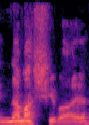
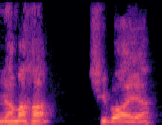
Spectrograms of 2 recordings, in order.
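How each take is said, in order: First: No extra syllable; it runs straight into 'Shivaya'. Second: A full extra 'ha' syllable follows 'Nama'. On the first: The words flow together without a break. The speaker calls it right. "they say Namah Shivaya" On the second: The words are broken apart completely. The speaker calls it wrong. "People don't say Namaha Shivaya"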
